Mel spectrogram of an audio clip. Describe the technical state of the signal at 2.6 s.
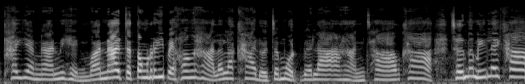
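At 2.6 s the speech signal is intact, with no audible technical fault at that moment.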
